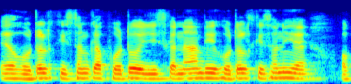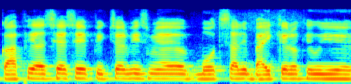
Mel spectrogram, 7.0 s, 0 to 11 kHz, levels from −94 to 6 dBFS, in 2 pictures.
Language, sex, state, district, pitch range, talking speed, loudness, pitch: Hindi, male, Bihar, West Champaran, 145-160 Hz, 215 wpm, -16 LUFS, 150 Hz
